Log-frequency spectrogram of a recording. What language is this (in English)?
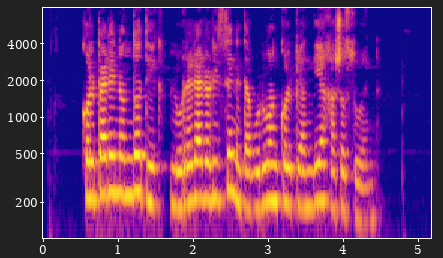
Basque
